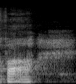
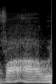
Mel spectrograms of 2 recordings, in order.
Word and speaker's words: va'a: And that's why if you look at the words in Hawaiian, like the word for canoe is va'a, which is W-A-A in Hawaiian. Doesn't use the alphabet exactly, but it's pronounced va'a. In Tahiti, it would be also called va'a, which is V-A-A, as they spell it, you know, Romanized or whatever it is.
